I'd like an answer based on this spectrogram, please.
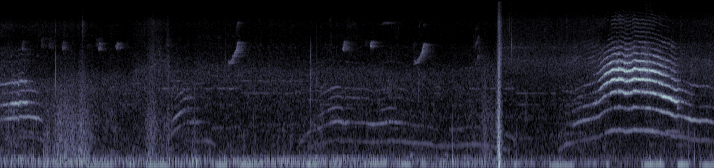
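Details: Persian cat and village cat fighting in a garden: drawn-out, arching yowls that rise and fall, repeated every second or two, swelling into a loud, strained wail near the end, over a low engine hum with one sharp click.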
